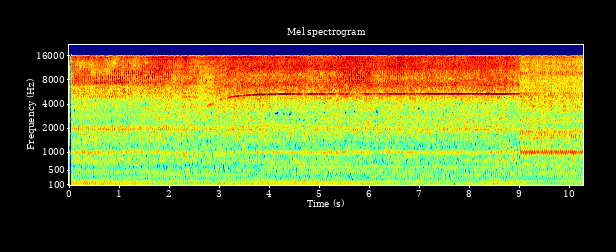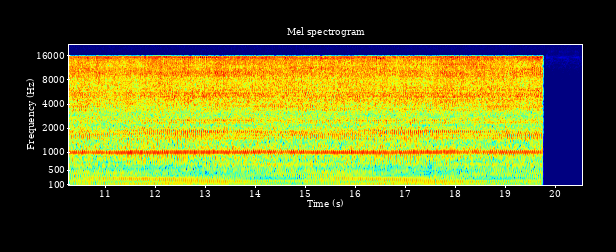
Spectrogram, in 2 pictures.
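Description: Steady hum of a small engine-driven portable generator running. A thin high whine rides over it in the first half; the sound shifts about nine seconds in and cuts off suddenly just before the end.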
